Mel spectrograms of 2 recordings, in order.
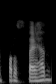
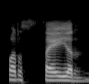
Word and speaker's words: verstehen: Ini dibacanya bukan verstehen tapi verstehen, ya.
